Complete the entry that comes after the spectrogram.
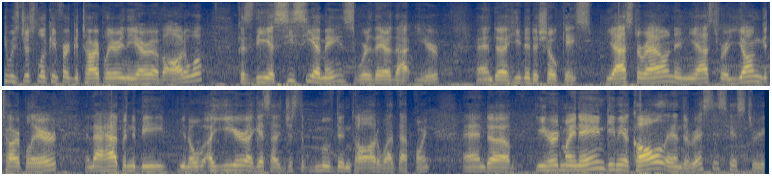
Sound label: guitar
